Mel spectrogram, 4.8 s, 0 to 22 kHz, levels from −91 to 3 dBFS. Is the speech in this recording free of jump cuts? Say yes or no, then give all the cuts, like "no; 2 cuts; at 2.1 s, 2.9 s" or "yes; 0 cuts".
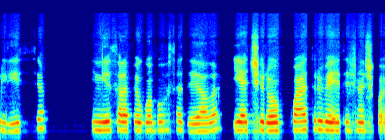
no; 2 cuts; at 1.0 s, 2.8 s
